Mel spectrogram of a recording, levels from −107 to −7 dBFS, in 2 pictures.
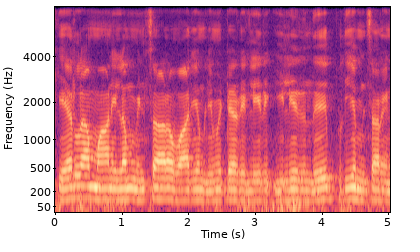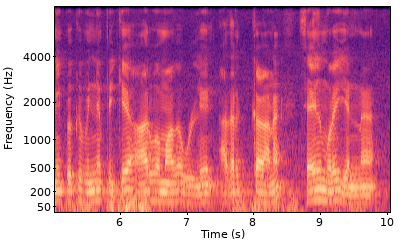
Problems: constant background noise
